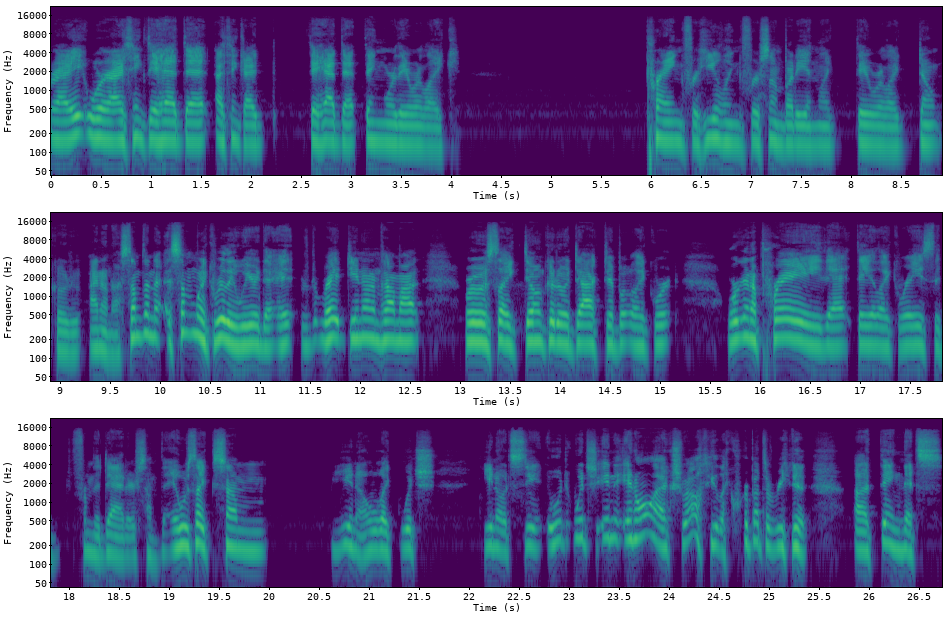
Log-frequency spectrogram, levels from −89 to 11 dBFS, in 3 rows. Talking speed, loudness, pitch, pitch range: 225 wpm, -26 LUFS, 170 Hz, 150-200 Hz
